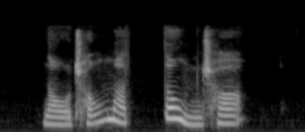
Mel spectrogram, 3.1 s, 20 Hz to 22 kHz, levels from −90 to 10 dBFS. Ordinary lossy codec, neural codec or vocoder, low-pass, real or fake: Opus, 24 kbps; none; 10.8 kHz; real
